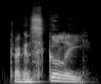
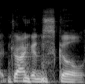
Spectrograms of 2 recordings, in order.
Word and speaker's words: Dragonskulle: section is dragon skull dragon skull spelt with an e dragon scully so not to be confused with mulder and scully uh dragon skull so this is the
